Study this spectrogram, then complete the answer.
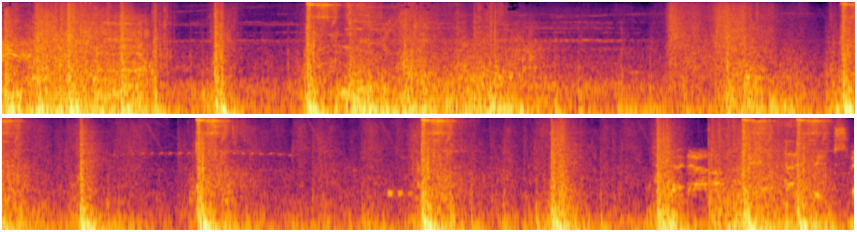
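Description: Sharp energy blasts fire in short bursts.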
